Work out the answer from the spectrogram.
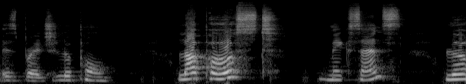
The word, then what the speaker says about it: le pont: Le pont. On. Nasal, and the T is silent, is bridge. Le pont.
